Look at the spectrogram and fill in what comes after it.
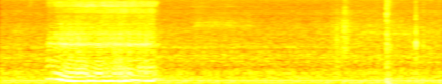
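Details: Labrador dog (female) in deep sleep, snoring and twitching all over: one loud, throaty snore about a second long, then a steady quiet background hum; dog snoring.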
